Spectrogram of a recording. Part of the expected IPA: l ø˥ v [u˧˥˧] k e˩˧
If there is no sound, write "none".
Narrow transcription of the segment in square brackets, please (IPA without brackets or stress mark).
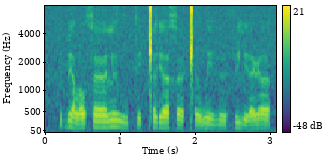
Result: u˩˧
